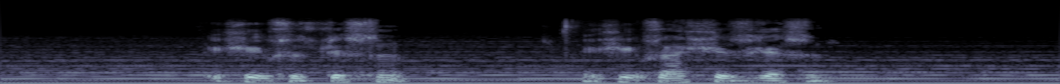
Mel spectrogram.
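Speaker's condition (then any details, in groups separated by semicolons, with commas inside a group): Stage 4 tongue cancer, hemiglossectomy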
